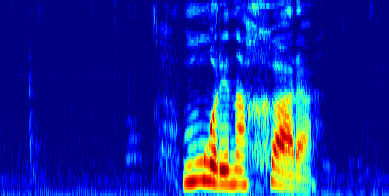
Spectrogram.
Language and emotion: Russian, angry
